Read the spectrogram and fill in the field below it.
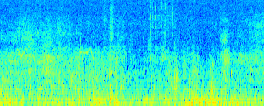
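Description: Wind buffets the microphone out on open water while fishing for redfish from a boat in South Florida, a steady broadband rush that holds constant and swells slightly toward the end, with no voices.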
